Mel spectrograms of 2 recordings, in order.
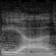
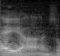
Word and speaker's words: aeons: Not eons, but aeons. At least that's how I pronounce it.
